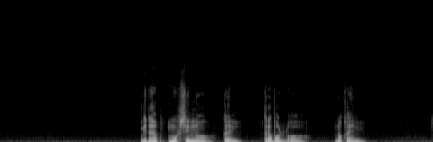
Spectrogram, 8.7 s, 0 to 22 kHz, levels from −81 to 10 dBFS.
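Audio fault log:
No technical faults are audible anywhere in this speech recording, and the signal holds steady and intact throughout.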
